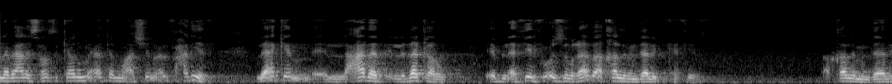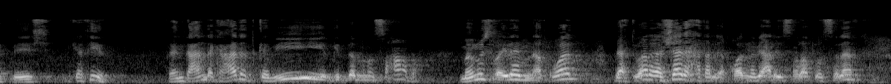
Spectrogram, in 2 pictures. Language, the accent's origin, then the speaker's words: Arabic; Faiyum, Faiyum Governorate, Egypt; عندنا في الفيوم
